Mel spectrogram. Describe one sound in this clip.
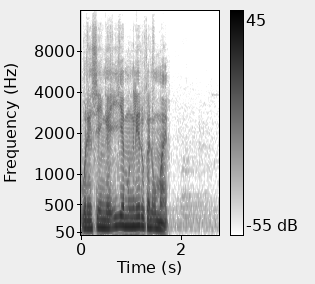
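A man chants loudly through a microphone.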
